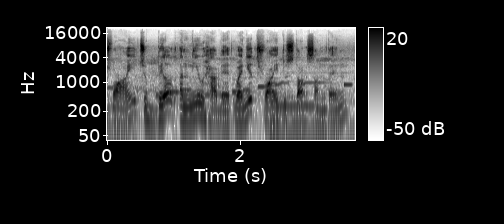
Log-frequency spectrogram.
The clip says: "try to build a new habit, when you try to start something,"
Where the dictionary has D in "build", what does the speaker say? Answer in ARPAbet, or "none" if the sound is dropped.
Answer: D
